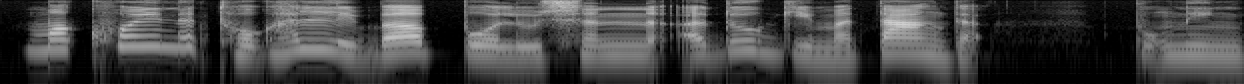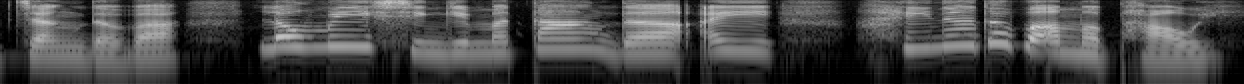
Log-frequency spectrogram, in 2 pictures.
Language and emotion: Manipuri, disgusted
